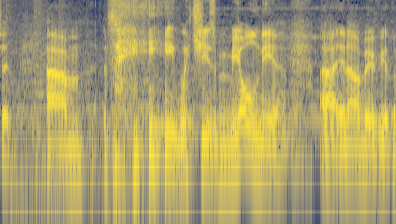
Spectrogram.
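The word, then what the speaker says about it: Mjölnir: a hammer is the work out how to pronounce it um which is molnia in our movie at the moment until somebody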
